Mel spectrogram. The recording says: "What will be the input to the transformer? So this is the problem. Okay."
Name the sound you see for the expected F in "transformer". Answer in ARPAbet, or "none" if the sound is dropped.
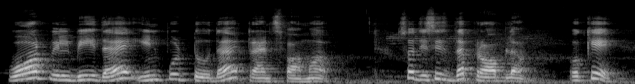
F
